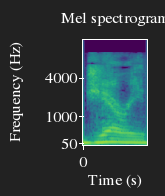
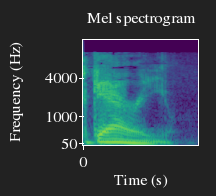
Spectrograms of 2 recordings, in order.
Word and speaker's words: Gary: People keep calling him Jerry Leonard. It's spelled like it should be Jerry. It's Gary, what have you.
